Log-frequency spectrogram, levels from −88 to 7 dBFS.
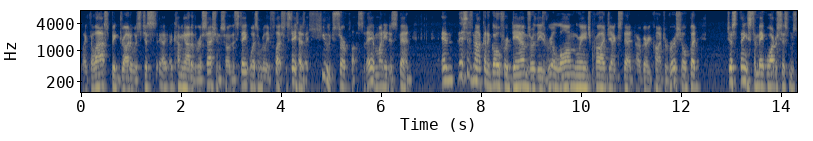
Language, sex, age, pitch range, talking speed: English, male, 50-69, 125-155 Hz, 240 wpm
